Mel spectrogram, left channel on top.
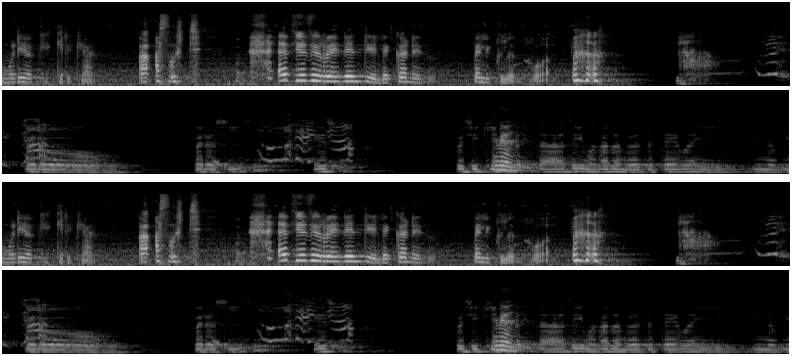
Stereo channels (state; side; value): identical; both; correlation 1.00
